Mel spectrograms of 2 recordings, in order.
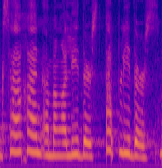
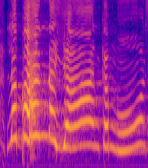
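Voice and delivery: loud, high mock parent command; parent ordering chores; 7 semitones higher, 11 dB louder, slower than usual. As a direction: bark it like a nagging parent. (ginagayang utos ng magulang)

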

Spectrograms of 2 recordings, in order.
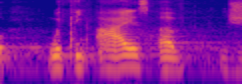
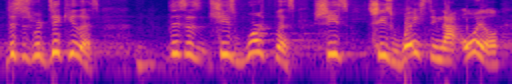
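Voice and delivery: higher, scornful mock Judas; indignant Judas; 5 semitones higher than usual. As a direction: sneer at the wasted oil, a bit raised. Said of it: "he looked and said".

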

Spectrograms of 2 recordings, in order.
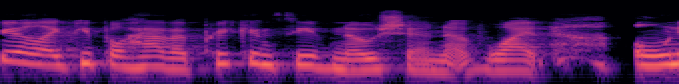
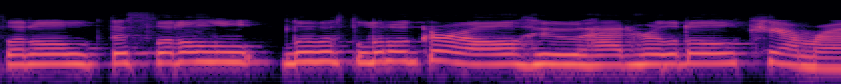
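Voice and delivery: mocking little girl; 5 semitones higher than usual. Mocking how he saw her.

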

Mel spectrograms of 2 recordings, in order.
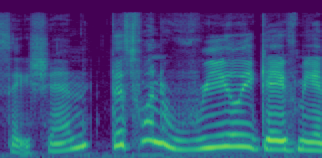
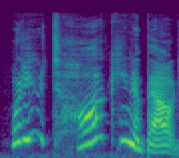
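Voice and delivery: exclaimed; 9 semitones higher than usual. Retold or imitated. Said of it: "he exclaimed".

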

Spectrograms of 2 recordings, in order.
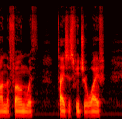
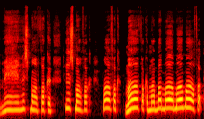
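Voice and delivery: much higher, stammering mock fury; mock sputtering rage; 6 dB louder, faster than usual. Angry guy in fake Jordans sputtering at the narrator, mock stammering rage. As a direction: sputter like a guy too mad to finish the word.

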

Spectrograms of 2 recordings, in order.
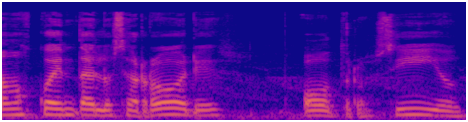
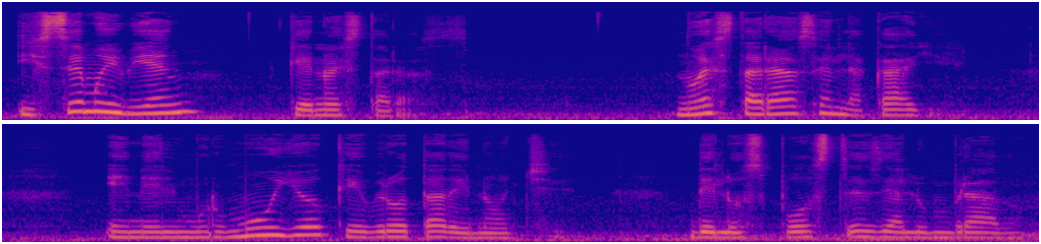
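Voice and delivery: recita despacio y con pausas; lectura de poema; 2 semitones lower, 4 dB quieter, slower than usual. Acted. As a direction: lee el poema con calma y cuidado. Reads Cortázar poem aloud. (recitando a Cortázar con pausas)

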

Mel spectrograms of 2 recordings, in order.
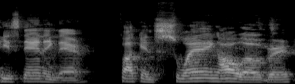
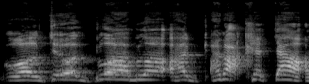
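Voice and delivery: lightly voiced drunk guy, pitched up; a hint of drunken rambling, higher; drunk friend; 8 semitones higher than usual. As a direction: imitate a drunk buddy on the phone. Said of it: "Mike's drunk".

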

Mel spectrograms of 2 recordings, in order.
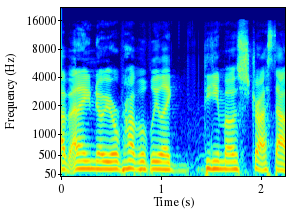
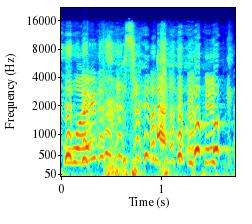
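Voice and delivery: cracking up mid-line; 13 semitones higher, 5 dB louder than usual. Real, not acted. Joking, cracking up.

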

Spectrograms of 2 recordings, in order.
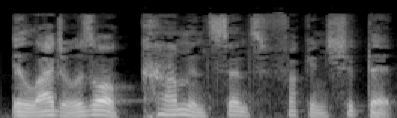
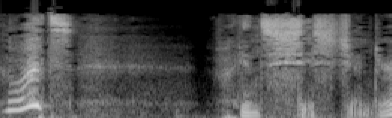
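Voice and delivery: mock disgusted laugh. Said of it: "and laugh back in disgust".

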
